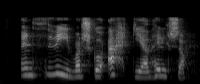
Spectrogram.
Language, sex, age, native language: Icelandic, female, 12, Icelandic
